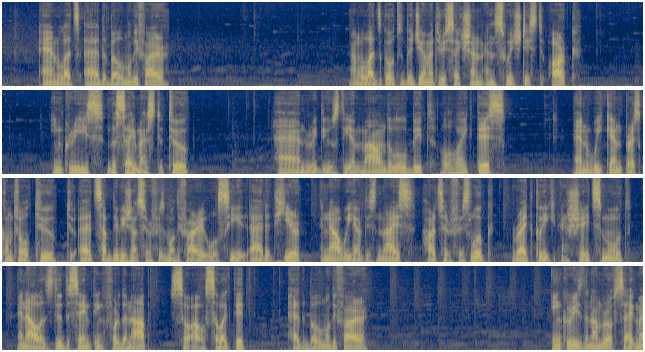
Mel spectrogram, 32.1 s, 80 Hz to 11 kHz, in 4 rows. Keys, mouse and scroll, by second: 1.2-3.1 drag, 4.6 click, 5.6-6.9 drag, 7.3-8.6 scroll up 1, 9.5 click, 11.1-14.7 shift+drag, 16.6 ctrl+2, 17.8 scroll down 2, 22.1-23.0 right drag, 25.8 click, 27.0-29.8 drag, 30.6 click, 31.2 click.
